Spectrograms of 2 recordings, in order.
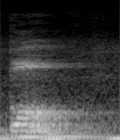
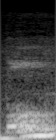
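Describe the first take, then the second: First: बॉम्ब said "bom", lips closing on m; silent b. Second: बॉम्ब with a wrongly audible b at the end; final b sounded. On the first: Teacher confirming the class's answer, silent b. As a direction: end बॉम्ब on m with no b. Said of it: "क्या बोलेंगे?". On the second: Teacher warning students what not to say, final b sounded. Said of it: "बॉम्ब नहीं बोलेंगे". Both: Shown as a demonstration.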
